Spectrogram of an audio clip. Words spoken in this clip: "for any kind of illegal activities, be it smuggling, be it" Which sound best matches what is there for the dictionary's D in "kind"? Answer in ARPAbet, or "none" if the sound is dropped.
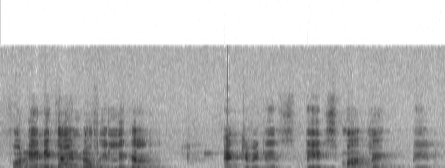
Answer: D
